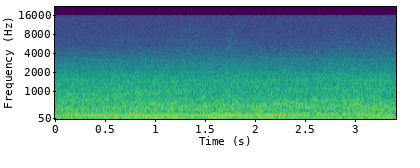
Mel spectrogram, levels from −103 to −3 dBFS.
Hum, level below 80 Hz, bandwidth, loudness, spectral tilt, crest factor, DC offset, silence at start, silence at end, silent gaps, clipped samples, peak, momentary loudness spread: none; -28 dBFS; 9.6 kHz; -22 LUFS; -8.5 dB/octave; 12 dB; 0.6%; 0 s; 0 s; none; under 0.1%; -8 dBFS; 2 LU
